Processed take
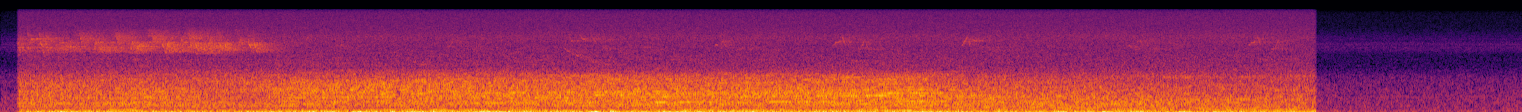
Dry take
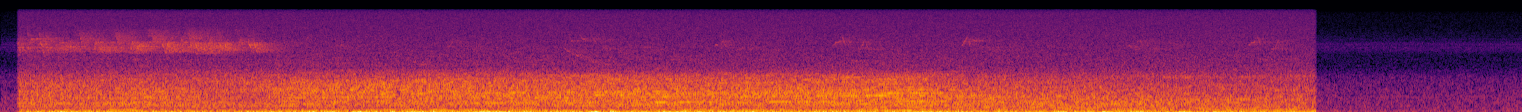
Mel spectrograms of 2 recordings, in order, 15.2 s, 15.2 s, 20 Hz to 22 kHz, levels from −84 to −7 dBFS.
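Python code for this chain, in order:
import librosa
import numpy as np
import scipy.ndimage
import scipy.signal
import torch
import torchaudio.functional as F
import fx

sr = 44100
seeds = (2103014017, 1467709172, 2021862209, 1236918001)

y = fx.peak_eq(x, sr, hz=5600.0, db=3.5, octaves=0.45)
y = F.gain(torch.from_numpy(y), 2.5).numpy()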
